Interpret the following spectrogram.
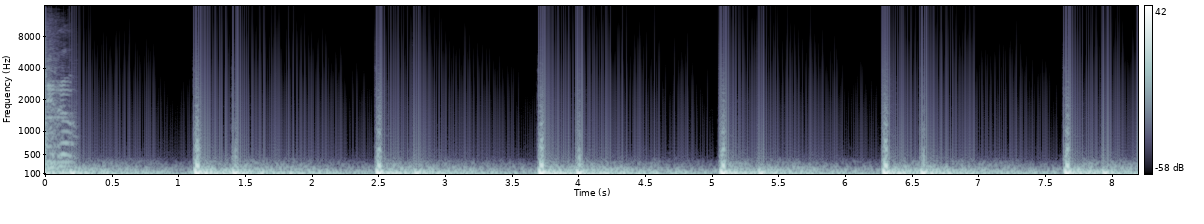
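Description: A heartbeat sound effect: six deep doubled thumps, about 1.3 s apart, over a steady low rumble.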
